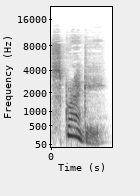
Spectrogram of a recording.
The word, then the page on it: scraggy: British English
